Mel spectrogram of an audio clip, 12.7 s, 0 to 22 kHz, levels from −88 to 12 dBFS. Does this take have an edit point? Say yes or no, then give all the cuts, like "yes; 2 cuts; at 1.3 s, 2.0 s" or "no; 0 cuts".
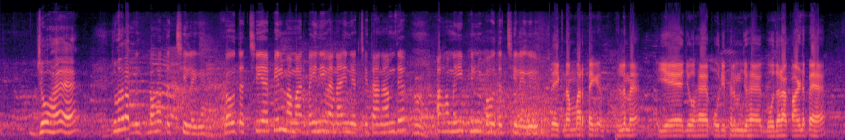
yes; 2 cuts; at 2.0 s, 8.2 s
